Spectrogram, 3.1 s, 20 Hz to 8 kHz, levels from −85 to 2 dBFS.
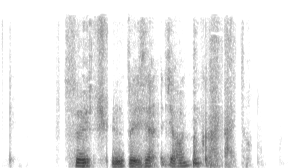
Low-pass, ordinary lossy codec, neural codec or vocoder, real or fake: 7.2 kHz; AAC, 32 kbps; codec, 16 kHz in and 24 kHz out, 0.4 kbps, LongCat-Audio-Codec, fine tuned four codebook decoder; fake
